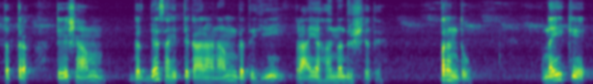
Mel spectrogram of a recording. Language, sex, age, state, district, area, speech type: Sanskrit, male, 18-30, Maharashtra, Mumbai City, urban, spontaneous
